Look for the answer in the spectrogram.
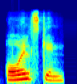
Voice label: "oilskin", Indian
